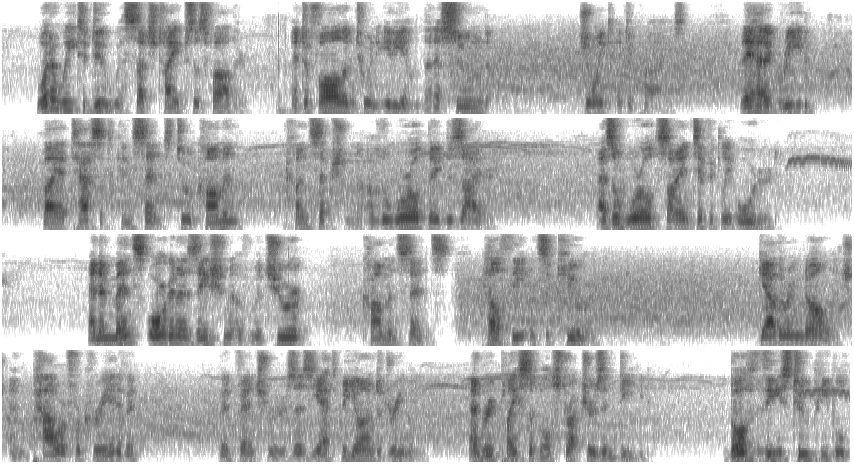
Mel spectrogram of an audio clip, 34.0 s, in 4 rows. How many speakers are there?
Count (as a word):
one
